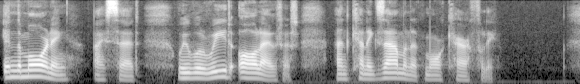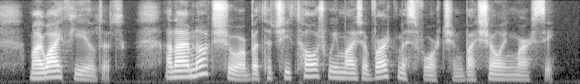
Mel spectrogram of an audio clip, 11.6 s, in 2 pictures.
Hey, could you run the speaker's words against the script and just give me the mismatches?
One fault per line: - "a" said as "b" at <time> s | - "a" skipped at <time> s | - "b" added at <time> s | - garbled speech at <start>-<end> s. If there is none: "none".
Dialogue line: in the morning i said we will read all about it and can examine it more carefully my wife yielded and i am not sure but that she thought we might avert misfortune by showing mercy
- "about" said as "out" at 2.6 s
